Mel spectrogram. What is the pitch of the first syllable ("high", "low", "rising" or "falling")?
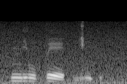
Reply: falling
